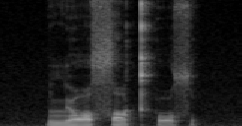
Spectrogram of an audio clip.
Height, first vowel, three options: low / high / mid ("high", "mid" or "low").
mid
